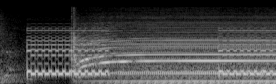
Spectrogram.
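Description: A telephone rings with a rapid warbling electronic trill that starts abruptly, joined by a sharp click and a steady bright tone that hums beneath the ringing throughout.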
